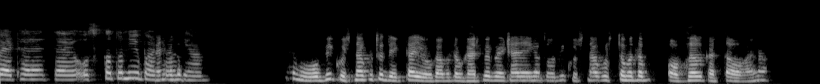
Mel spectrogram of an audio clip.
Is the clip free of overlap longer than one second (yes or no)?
yes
